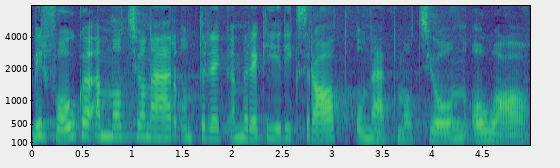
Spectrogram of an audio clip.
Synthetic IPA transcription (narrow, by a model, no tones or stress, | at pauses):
mɪːɾfɔlɡəʔəmːɔt͡sjɔnæːɾʊntəəmɾɛɡiəɾɪksɾɑːtʊnætmɔt͡sjoːnɔwɑː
